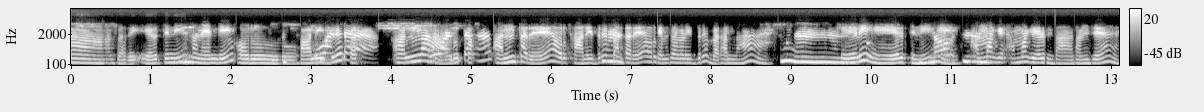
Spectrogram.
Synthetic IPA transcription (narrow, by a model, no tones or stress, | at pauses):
aːsɐɾieːɭt̪iːninaːnelːiɐʋɾukaːliːd̪ɾeɐ | ɐlːɐɐʋɾukaɐnt̪ɐɾeɐʋɾusaːliːd̪ːɾebɐɾt̪aɾeɐʋɐɾukɛlɐsɐɡɐɭid̪ɾe̞bɐɾɐlːɐ | keːɭieːɭt̪iːniɐmːɐɡeʔɐmːɐɡeːɭt̪asɐɲd͡ʒe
